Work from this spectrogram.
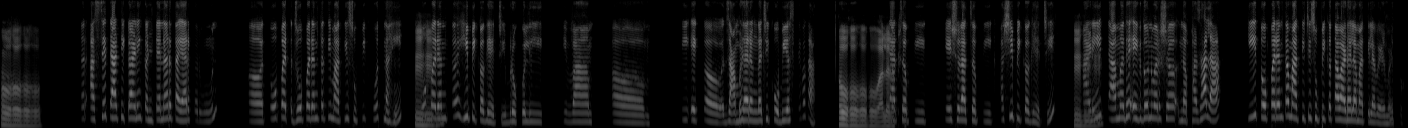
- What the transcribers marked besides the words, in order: none
- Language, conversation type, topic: Marathi, podcast, हंगामी पिकं खाल्ल्याने तुम्हाला कोणते फायदे मिळतात?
